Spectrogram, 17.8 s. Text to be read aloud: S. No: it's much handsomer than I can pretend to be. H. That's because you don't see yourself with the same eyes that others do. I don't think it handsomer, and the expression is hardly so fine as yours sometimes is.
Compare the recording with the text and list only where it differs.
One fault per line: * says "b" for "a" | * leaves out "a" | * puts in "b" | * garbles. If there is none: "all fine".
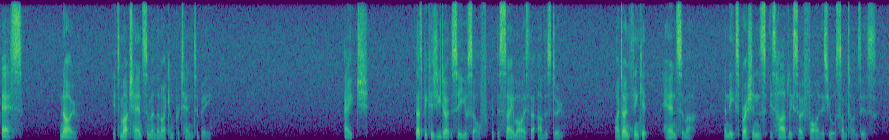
* says "expressions" for "expression"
